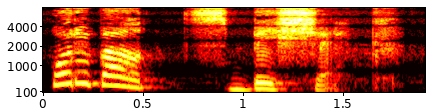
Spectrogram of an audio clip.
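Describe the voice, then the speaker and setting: A woman's voice: high voice, big pitch swings, slow, a little hiss or hum, exaggerated voice. A young woman playing a cheerful, teasing medieval tavern girl in a video game, chatty and coaxing. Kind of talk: video game cutscene acting.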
